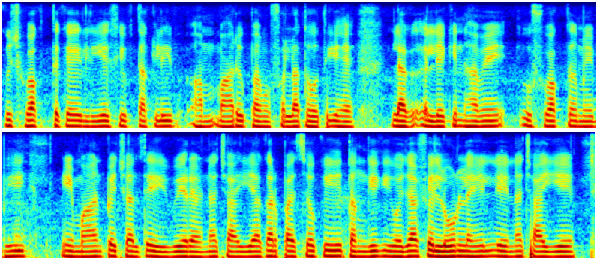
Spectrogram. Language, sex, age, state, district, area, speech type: Urdu, male, 18-30, Maharashtra, Nashik, urban, spontaneous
